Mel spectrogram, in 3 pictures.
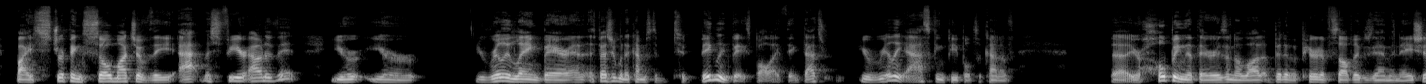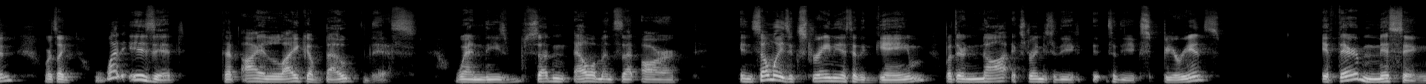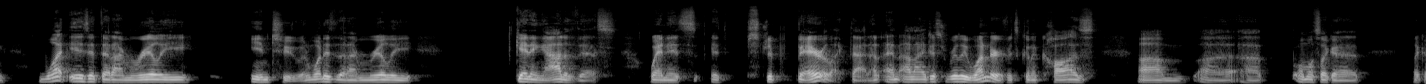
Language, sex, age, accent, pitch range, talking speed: English, male, 40-59, American, 105-130 Hz, 185 wpm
